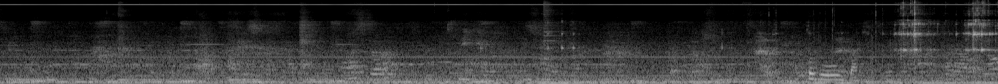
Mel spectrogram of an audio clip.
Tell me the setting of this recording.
cafe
